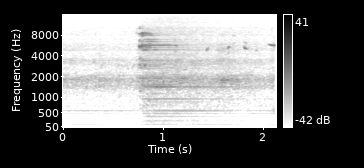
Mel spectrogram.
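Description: Very faint acoustic guitar: a soft chord about a second in, left ringing out.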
